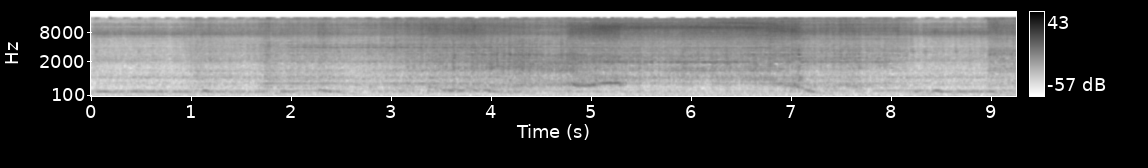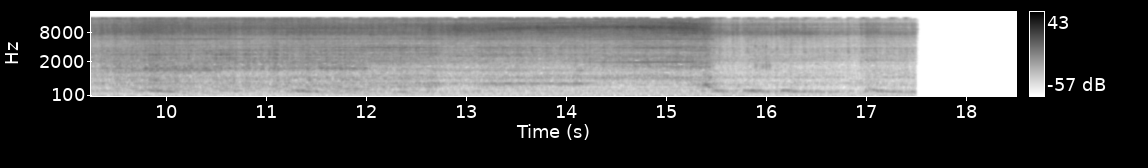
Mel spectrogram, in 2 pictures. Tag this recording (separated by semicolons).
band; plastic; power; saw; tools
